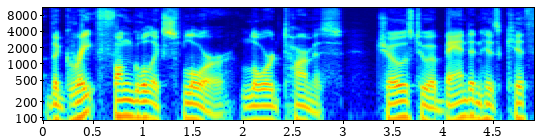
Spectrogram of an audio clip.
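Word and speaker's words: Ptarmis: Deeds of tus and tus is spelled PT a r m i s Deeds of Tas the Deeds of Tas and the fragment Deeds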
